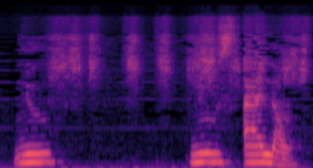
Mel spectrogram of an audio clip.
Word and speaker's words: nous allons: It sounds like a Z sound, okay?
